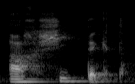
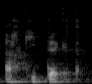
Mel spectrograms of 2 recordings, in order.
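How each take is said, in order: First: The 'ch' is said as a 'sh' sound. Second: The 'ch' is said as a 'k' sound. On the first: The speaker calls it right. "C H I se dice, se dice chi" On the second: The speaker calls it wrong. "hay muchos alumnos que dicen architecte"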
